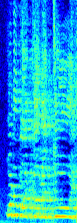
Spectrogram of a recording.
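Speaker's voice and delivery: high, fast frantic whine; panicked question. Retold or imitated. Hurt friend running around the house, frantic high whine. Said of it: "He goes".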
